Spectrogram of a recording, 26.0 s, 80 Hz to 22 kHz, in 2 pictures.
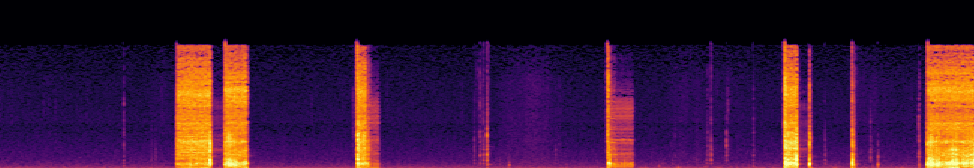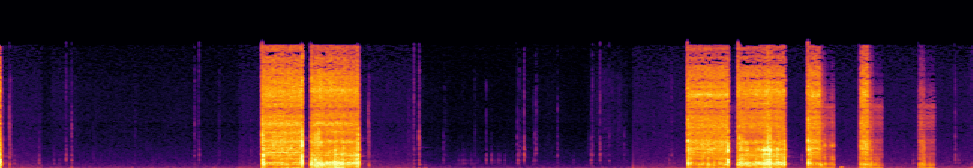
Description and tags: MrM OldAutoFocus Nikon2020
Sound of old and clunky auto focus from old Nikon 2020 camera. Edited with Audacity. Recorded on shock-mounted Zoom H1 mic, record level 62, autogain OFF, Gain low. Record location, inside a car in a single garage (great sound room).
foley, nikkor, nikon, 35mm, camera, old, vintage, motorwind, sound, servo, zoom, focus, h1, wind, 2020, auto, motordrive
